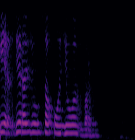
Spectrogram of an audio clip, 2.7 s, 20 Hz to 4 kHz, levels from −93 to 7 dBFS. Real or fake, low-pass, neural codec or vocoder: fake; 3.6 kHz; codec, 16 kHz, 2 kbps, FreqCodec, larger model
